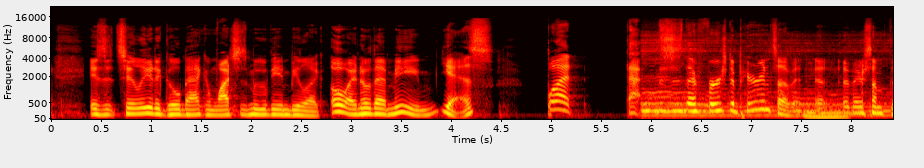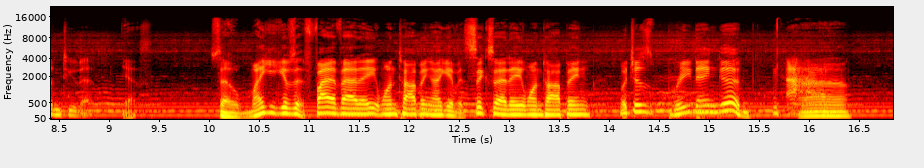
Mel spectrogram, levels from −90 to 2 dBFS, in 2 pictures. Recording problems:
electrical hum; noticeable; from 6 s on; 60 Hz, 15 dB below the speech

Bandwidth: 15 kHz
